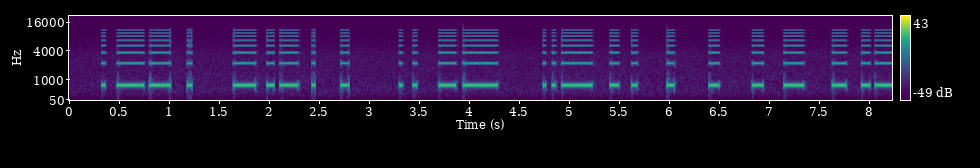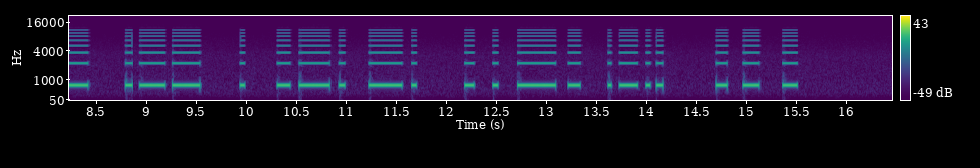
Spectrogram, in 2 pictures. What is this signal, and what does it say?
Beeps of irregular length. There is no code.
